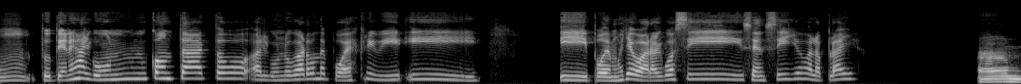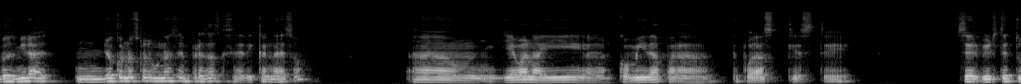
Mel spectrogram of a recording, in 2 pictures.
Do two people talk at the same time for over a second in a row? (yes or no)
no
